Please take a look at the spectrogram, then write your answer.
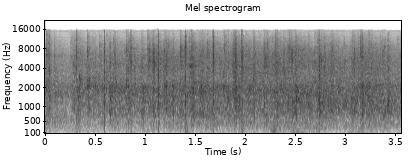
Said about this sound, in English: So, a big round of applause for the Dones because that's what they bring to America.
